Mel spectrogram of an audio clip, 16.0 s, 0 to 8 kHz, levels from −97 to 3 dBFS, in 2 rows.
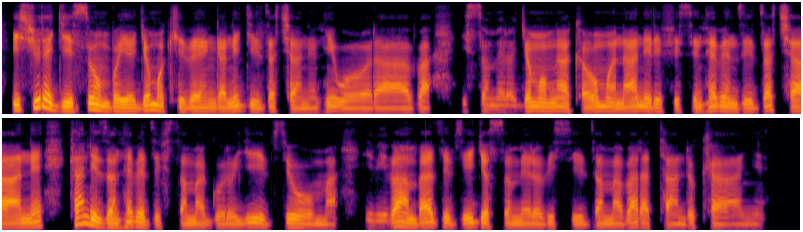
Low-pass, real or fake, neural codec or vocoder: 7.2 kHz; real; none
